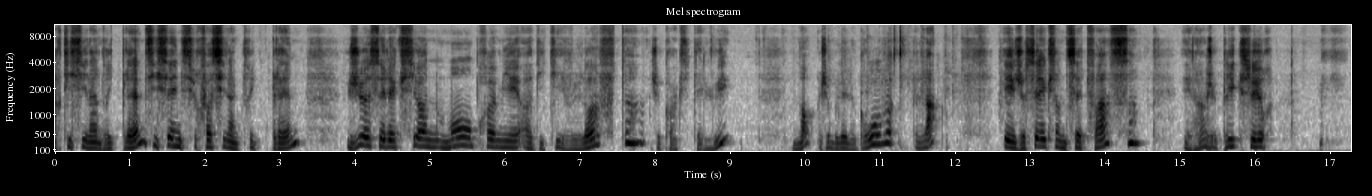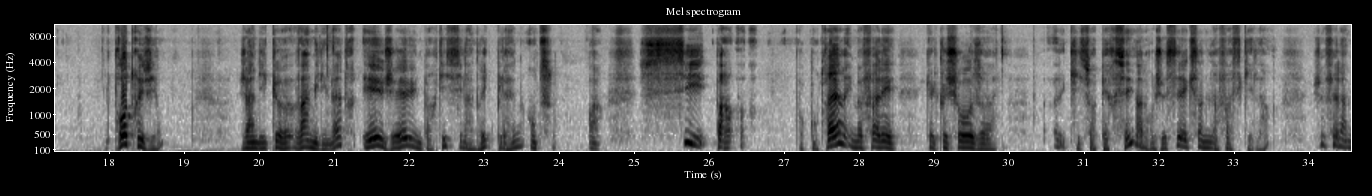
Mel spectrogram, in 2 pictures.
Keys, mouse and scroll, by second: 7.8 click, 8.5 space, 10.4 click, 11.2 space, 12.2 click, 13.1 click, 13.8 scroll down 1, 14.3 scroll up 1, 17.5 click, 20.6 KP_2, 21.1 KP_0, 21.9 click, 22.6-24.7 drag, 25.6 click, 26.3-27.4 drag, 27.2 typing, 27.9-28.2 scroll down 1, 29.3 click, 29.8 space, 30.3-31.1 drag, 31.3 click, 32.5 click, 34.2 click.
